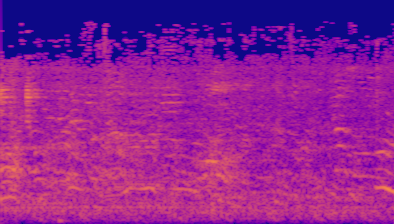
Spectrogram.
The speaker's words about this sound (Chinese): 你们听听现在周围的这个环境音，就可以感受到现在我身边有多少人。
